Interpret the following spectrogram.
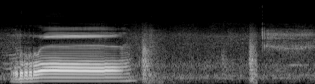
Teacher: জিহ্বার আগার পিঠ তার বরাবর উপরে তালুর সঙ্গে লাগাইয়া, অর্থাৎ জিহ্বার আগার উল্টা পিঠ, পিঠ যেটাকে এরকমের শব্দ হবে র র।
